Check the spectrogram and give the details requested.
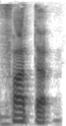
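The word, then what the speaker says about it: Vater: আর ভি এর উচ্চারণটা হয়ে যায় আবার এফ এর মতো মানে ফাও। যেমন ফাটার।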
